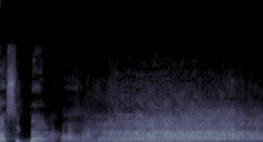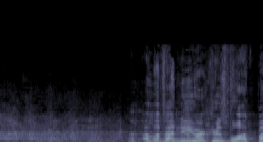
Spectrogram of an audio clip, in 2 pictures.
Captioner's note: laughter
